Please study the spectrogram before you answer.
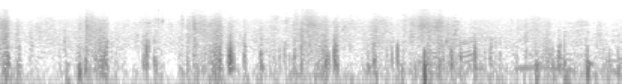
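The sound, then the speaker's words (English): Snowshoe footsteps crunching on a snowy forest trail, many faint, irregular steps that keep a loose walking rhythm throughout. “So we're walking along the trail still. We're getting deeper into the woods.”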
